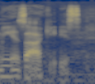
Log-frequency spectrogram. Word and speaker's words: Miyazaki: Miyazaki, Yep.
